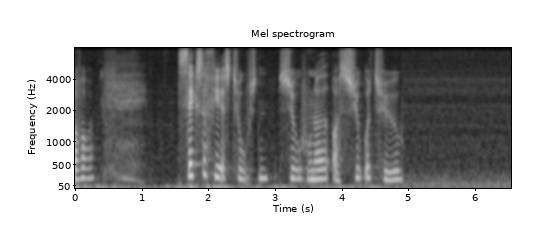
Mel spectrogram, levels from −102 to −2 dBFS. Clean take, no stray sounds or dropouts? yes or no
yes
